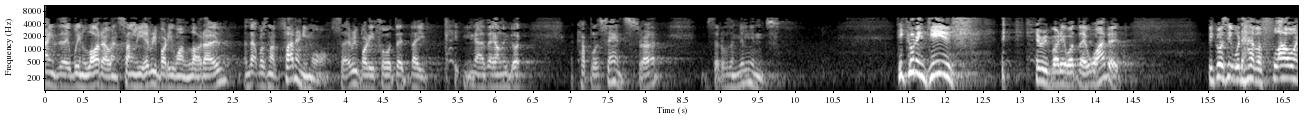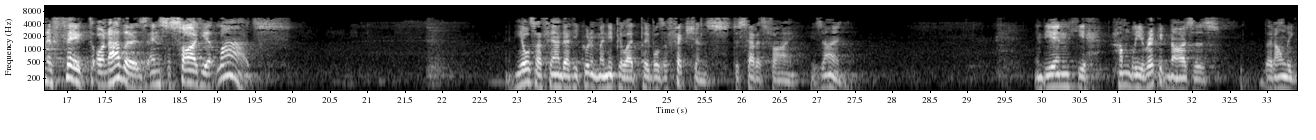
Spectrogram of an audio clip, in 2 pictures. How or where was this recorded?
large echoing room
